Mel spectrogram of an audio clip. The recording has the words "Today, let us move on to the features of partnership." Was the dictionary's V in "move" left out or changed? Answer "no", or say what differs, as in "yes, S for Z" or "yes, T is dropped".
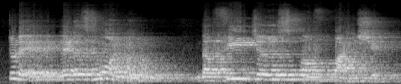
yes, V is dropped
